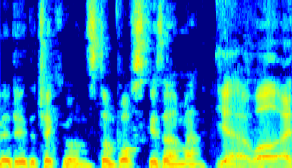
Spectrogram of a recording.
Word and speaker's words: Dąbrowski: Sometimes you see his name as Dąbrowski, like D-A-B, but we looked into it, and he is actually pronounced Dąbrowski, even if it looks like it should be Dąbrowski.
